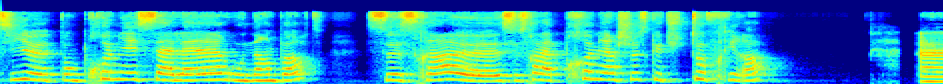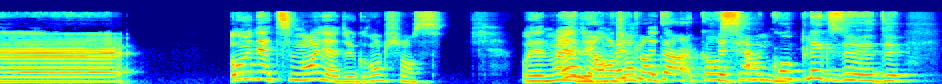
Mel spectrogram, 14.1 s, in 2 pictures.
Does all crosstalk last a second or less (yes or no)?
no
